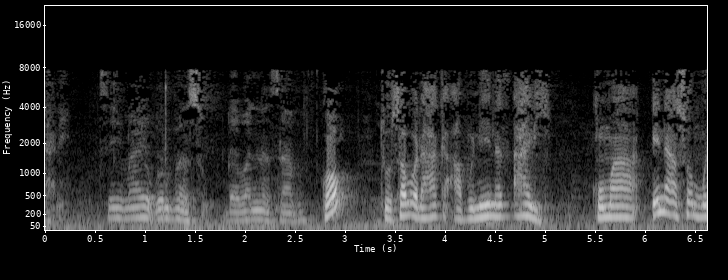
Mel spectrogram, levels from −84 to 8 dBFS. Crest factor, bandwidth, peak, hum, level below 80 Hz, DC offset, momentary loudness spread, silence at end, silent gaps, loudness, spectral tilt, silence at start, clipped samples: 16 dB; 8 kHz; -6 dBFS; none; -40 dBFS; under 0.1%; 15 LU; 0 s; none; -22 LUFS; -6.5 dB/octave; 0 s; under 0.1%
